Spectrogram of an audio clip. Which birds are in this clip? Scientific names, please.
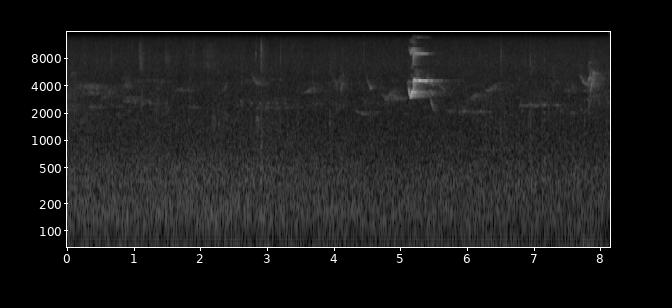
Drepanis coccinea, Chlorodrepanis virens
